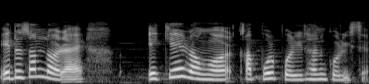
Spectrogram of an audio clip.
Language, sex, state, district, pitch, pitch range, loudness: Assamese, female, Assam, Kamrup Metropolitan, 255 Hz, 225-290 Hz, -15 LUFS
